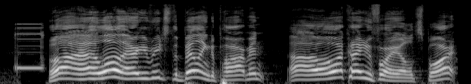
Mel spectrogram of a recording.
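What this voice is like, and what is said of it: Imitates another person's voice. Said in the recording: “my Jimmy Stewart impression”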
